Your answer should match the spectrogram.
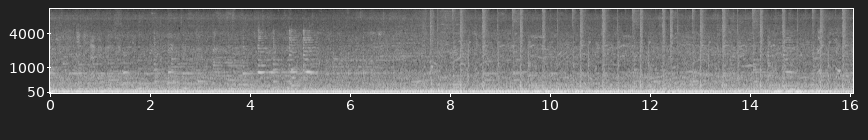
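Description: Background pop music with heavy bass. A steady beat of sharp, hi-hat-like ticks comes in about halfway through.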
